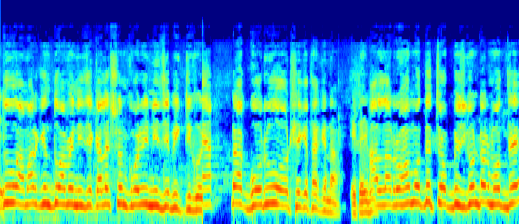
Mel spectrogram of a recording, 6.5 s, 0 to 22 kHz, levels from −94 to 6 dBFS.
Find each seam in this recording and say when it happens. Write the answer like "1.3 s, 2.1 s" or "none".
2.5 s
